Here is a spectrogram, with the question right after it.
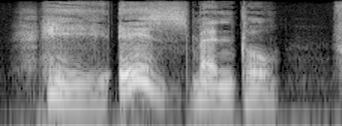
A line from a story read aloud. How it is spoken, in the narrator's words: Fred said in an almost awed voice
